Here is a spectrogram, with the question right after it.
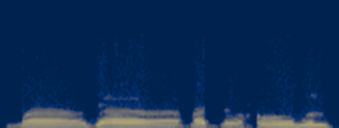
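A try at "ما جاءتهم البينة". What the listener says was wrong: হু টান হবে না, হুমুল বাইয়িনা। হু এখানে হু টান হয়ে যাচ্ছে। আতু হুমুল, হুমুল জলদি।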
